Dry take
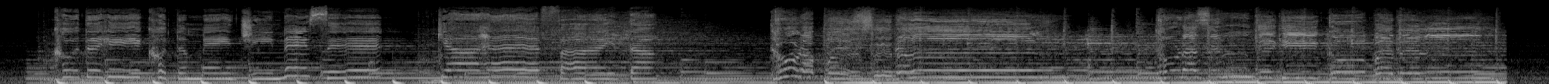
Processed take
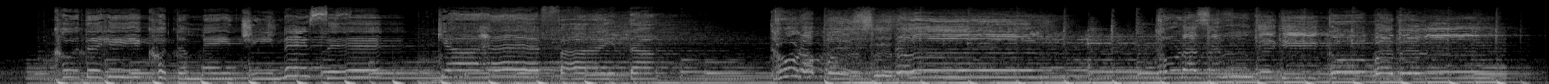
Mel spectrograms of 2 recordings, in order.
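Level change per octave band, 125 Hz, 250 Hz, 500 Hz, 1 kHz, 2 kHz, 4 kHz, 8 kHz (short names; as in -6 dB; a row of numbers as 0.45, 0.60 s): -4.5, -3.0, +3.0, +0.5, -6.0, -1.5, 0.0 dB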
